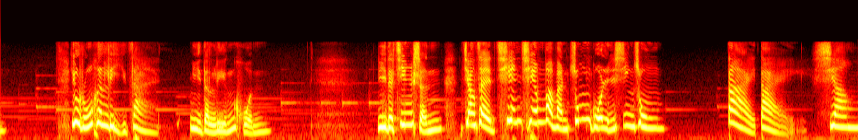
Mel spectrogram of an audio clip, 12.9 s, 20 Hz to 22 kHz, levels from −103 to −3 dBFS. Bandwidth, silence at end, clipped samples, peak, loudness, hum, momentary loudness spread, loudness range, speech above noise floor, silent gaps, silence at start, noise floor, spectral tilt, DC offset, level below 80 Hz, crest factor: 7.6 kHz; 0 s; under 0.1%; -2 dBFS; -14 LUFS; none; 15 LU; 6 LU; 44 dB; none; 0 s; -58 dBFS; -5 dB/octave; under 0.1%; -46 dBFS; 14 dB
